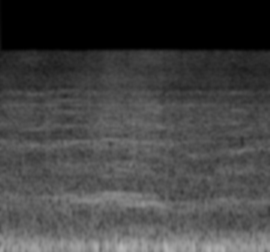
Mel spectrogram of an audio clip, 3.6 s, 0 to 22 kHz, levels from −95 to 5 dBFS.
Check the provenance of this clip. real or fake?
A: fake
